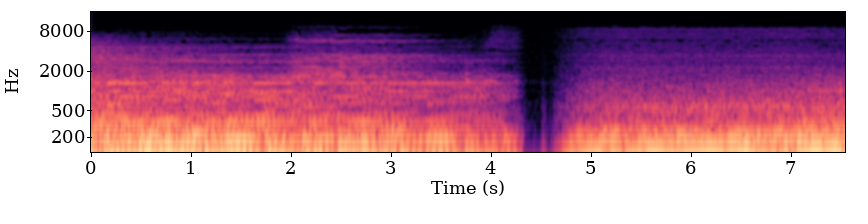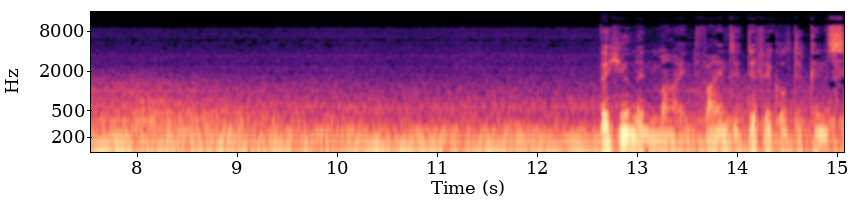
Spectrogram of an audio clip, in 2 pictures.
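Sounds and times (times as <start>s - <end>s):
low rumbling drone: 0.0s - 15.0s.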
